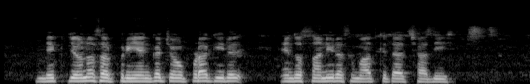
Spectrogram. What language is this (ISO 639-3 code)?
urd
